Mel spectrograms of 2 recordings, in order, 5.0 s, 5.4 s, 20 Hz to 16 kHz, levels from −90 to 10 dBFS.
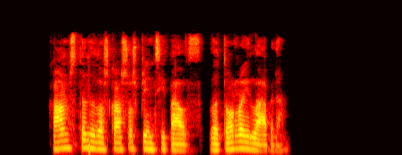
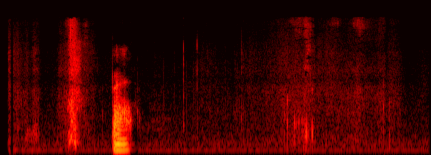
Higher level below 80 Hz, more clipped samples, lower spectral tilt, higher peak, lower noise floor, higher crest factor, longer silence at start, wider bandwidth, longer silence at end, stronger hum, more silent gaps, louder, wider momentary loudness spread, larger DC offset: first, -50 dBFS vs -68 dBFS; neither; about the same, -4.5 dB/octave vs -5.5 dB/octave; first, -2 dBFS vs -14 dBFS; first, under -90 dBFS vs -68 dBFS; second, 20 dB vs 28 dB; second, 0.65 s vs 0.8 s; second, 8.2 kHz vs 11.5 kHz; first, 1.45 s vs 0.9 s; neither; first, 2.57-2.62 s vs none; first, -20 LUFS vs -37 LUFS; second, 7 LU vs 29 LU; neither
